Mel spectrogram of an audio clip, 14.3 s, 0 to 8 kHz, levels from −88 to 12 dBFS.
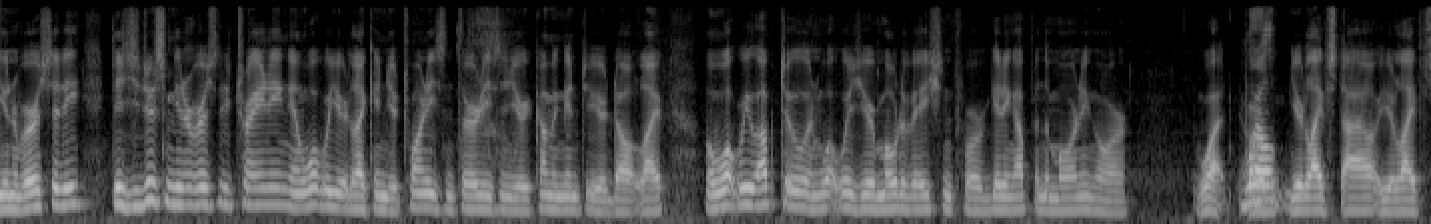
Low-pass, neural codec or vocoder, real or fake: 7.2 kHz; none; real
